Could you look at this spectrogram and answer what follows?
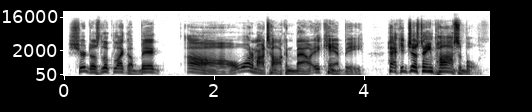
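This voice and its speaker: A man's voice: medium pitch, sing-song, moderate pace, a bit bright, pitched above the performer's own voice. Man putting on a startled, drawling cowboy. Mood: bewildered. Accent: put-on American cowboy drawl. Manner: folksy exclamations, muttering in disbelief. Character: tiny startled cowboy with a drawl, wary and bewildered.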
